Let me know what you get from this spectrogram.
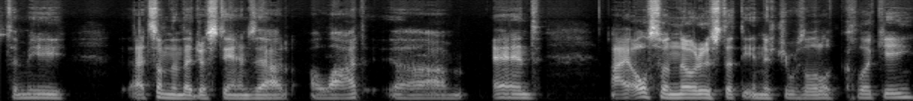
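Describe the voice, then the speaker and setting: A man with a strong New York accent at medium pitch, fairly quick pace, in a dry, close sound with no echo. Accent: thick New York. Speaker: photo booth rental business owner. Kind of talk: podcast interview.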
